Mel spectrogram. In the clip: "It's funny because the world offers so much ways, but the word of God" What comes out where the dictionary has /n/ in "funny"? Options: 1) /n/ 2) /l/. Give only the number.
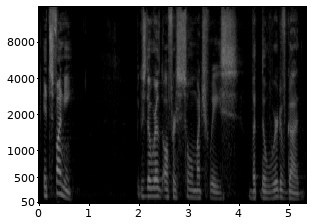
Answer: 1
